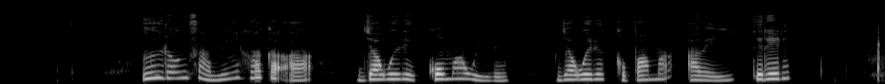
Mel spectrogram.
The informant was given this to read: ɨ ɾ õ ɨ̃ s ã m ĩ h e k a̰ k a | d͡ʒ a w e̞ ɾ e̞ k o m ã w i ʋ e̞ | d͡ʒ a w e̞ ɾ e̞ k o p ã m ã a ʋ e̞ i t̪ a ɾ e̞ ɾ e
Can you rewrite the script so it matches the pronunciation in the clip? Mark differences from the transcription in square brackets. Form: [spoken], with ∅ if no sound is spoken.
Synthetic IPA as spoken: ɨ ɾ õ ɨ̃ s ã m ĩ h [a] k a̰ [ʔ] a | d͡ʒ a w e̞ ɾ e̞ k o m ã w i ʋ e̞ | d͡ʒ a w e̞ ɾ e̞ k o p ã m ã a ʋ e̞ i t̪ [e] ɾ e̞ ɾ e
